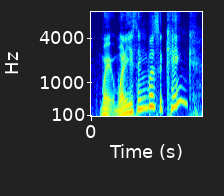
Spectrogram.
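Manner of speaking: very high, astonished question; incredulous squeaky question; startled disbelief. Real, not acted. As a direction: shoot the pitch up, taken aback. Taken aback by viewer's misreading.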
